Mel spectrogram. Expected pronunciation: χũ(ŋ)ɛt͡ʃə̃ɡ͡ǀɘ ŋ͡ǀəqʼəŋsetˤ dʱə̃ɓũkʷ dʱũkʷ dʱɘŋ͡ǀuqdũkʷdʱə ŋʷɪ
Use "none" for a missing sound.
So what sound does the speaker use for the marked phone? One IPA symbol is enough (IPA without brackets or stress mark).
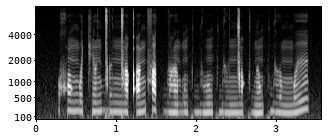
ŋʷ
